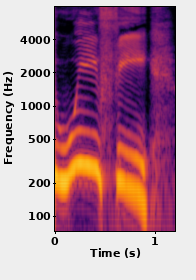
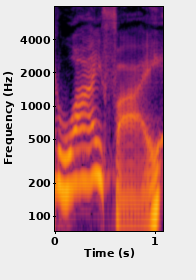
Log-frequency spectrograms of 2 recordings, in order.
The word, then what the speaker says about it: Wi-Fi: have had wi-fi and please please don't say we fee my ears bleed when i hear weefy we wouldn't have had wi-fi and other wonderful ways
